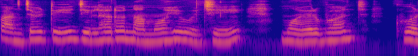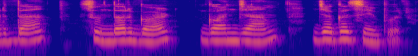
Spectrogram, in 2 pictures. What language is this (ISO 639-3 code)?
ori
